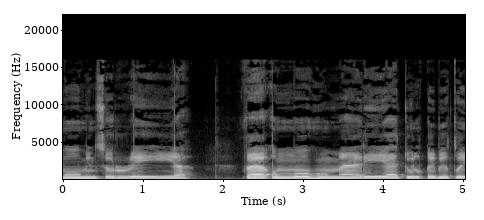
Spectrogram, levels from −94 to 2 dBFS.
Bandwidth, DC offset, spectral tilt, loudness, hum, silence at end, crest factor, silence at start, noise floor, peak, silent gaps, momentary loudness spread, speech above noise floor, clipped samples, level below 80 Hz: 14.5 kHz; under 0.1%; -7 dB/octave; -18 LUFS; none; 0 s; 14 dB; 0 s; -52 dBFS; -4 dBFS; none; 6 LU; 36 dB; under 0.1%; -58 dBFS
